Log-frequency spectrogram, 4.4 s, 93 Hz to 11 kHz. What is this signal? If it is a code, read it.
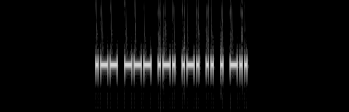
Morse code, heard as a keyed tone, about 40 wpm, 700 Hz. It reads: WORRIED
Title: Seven Letter Words - 40wpm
